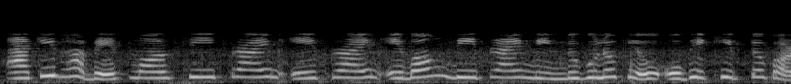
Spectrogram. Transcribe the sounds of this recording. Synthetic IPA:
ɛkibʱabesmɔlsipɾajmepɾajmeboŋbipɾajmbind̪uɡulokeoʔobʱikʰːipt̪okɔɾa

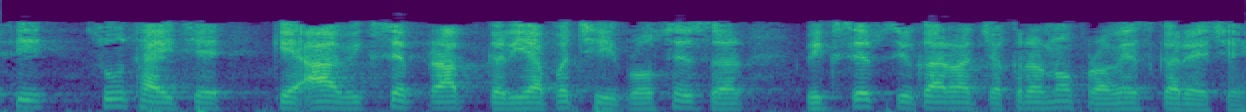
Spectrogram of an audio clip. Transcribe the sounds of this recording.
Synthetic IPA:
t̪ʰiʃũt̪ʰajt͡ʃʰekeʔaʋɪkʃepɾap̚t̪kəɾjapət͡ʃʰipɾosesəɾʋɪkʃepsʋikaɾnãt͡ʃəkɾənopɾəʋeʃkəɾet͡ʃʰe

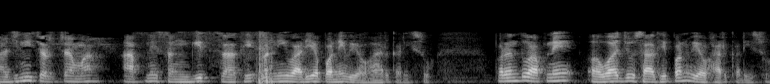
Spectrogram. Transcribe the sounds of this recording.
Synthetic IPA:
ad͡ʒnit͡ʃəɾt͡ʃamãapnesəŋɡit̪sat̪ʰeʔəniʋaɽjəpəneʋjəʋɦaɾkəɾiʃṵ̃ | pəɾənt̪uapneəʋad͡ʒosat̪ʰepəɳʋjəʋɦaɾkəɾiʃũ

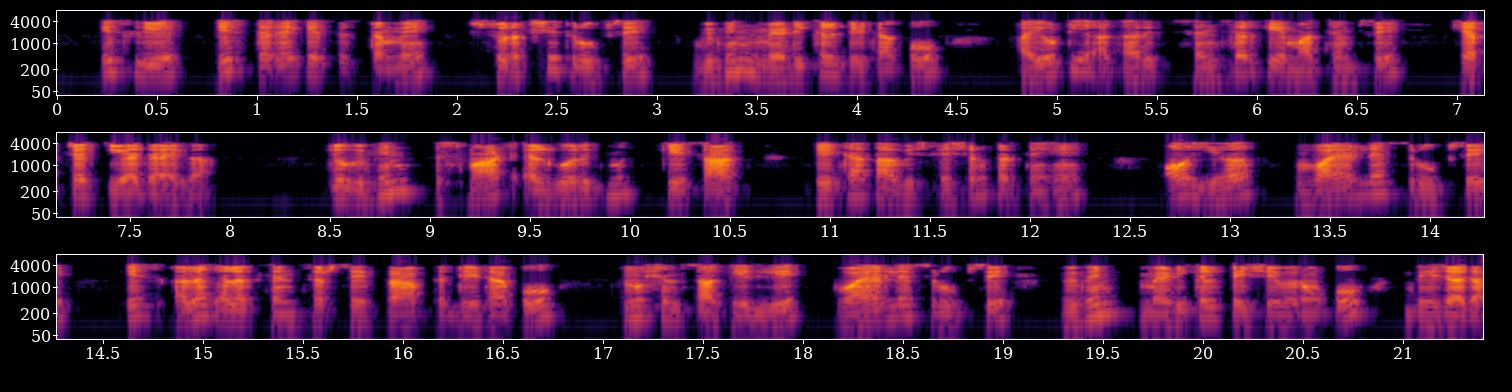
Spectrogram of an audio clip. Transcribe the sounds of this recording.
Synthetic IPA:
ɪslieɪst̪ɐɾəɦkesɪsʈəmːẽ | sʊɾəkʃɪt̪ɾuːpse | ʋɪbʱɪnːmeːɖɪkəlɖeːʈako | aːjoːʈia̰ːd̪ʱaːɾɪt̪sɛ̃ːnsəɾkemaːd̪ʱjəmse | kɛːp̚t͡ʃəɾkijad͡ʒa̰ːḛːɡa̰ː | d͡ʒoːʋɪbʱɪnːsmaːɾʈɛ̰ːlɡoːɾɪzmkesaːt̪ʰ | ɖeːʈakaʋɪsleːʃənkɐɾt̪eɦɛ̃ | ɔːɾjɐɦ | ʋaːjəɾleːsɾuːpse | ɪsɐ̰ləɡɐləɡsɛ̃ːnsəɾsepɾaːp̚t̪ɖeːʈako | ɐnʊʃə̃nsakelieʋaːjəɾleːsɾuːpse | ʋɪbʱɪnmeːɖɪkəlpeːʃeːʋəɾõkobʱeːd͡ʒad͡ʒa̰ː

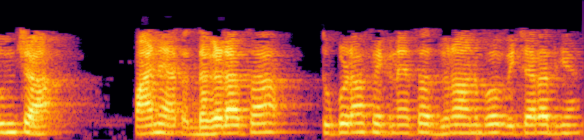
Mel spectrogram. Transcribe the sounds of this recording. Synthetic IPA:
t̪umt͡ɕja | paɳjat̪d̪əɡɽat͡sa | t̪ukɽafekɳjat͡sad͡zunaənubʱəʋːit͡ɕaɾat̪̚ɡʱja

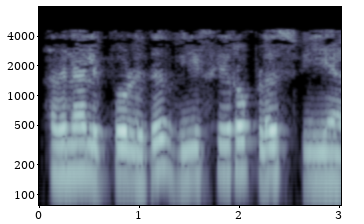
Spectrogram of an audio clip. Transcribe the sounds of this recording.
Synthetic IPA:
ɐðɐnaːlɪpːoːɭɪðɯʋiːsiːɾoːpɭɐsʋiːa

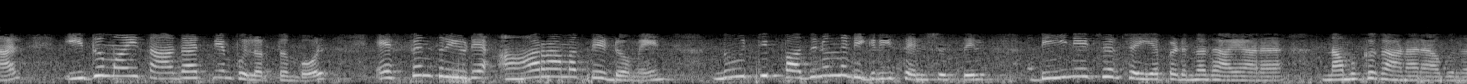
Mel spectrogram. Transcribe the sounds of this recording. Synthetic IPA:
aːl | iðumaːjit̪aːðaːɾnjɐmpulɐrt̪umbo̞ːɭ | e̞fent̪riːjuɽe̞aːraːmɐt̪ːeɖo̞me̞ːn | nuːtːipɐðino̞nːɨɖiɡriːse̞lʂɐsil | ɖiːneːt͡ɕːɐrt͡ɕe̞jːɐpːe̞ɽunːɐðaːjaːɳɨ | nɐmukːɨkaːɳaːnaːɣunːɐ

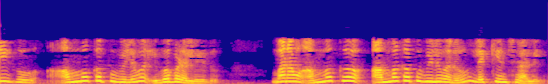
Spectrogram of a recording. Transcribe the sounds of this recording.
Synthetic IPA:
iːkuɐ̰mːɐkɐpːuʋiluʋɐʔiʋɐbɐɽɐle̞ːd̪ṵ | mɐnɐmuɐmːɐɐmːɐkɐpːuʋiluʋɐnule̞kːiɲt͡ʃaːlḭ

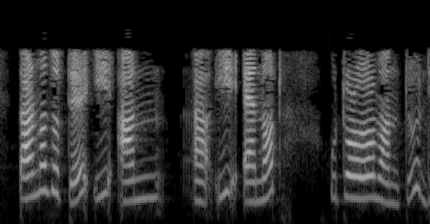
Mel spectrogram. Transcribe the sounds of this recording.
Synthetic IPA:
taɹmazɔtɛʔiʔan | iɛnɔt | xutɔɹɔɹmantʊd

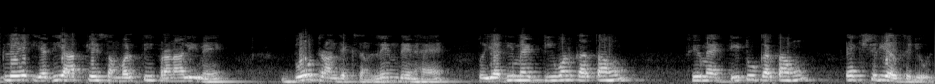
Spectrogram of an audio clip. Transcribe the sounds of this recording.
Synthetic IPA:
ɪsliejɐd̪iaːp̚kesɐ̃mʋəɾt̪ipɾɐɽ̃aːlimẽ | d̪oːʈɾãːnd͡ʒɛːkʃə̰nleːnd̪eːnɦɛ̰̃t̪ojɐd̪ʱimɛ̃ʈiːʋənkɐɾt̪aɦũ | fʰɪɾmɛ̃ʈiːʈuːkɐɾt̪aɦũ | eːkʃɪɾijəlsɪɖijṵːl

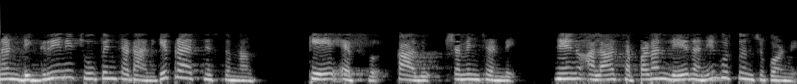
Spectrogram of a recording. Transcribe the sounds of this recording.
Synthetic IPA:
nɐmɖiɡɾiːnit͡ʃuːpiɲt͡ʃɐɽaːnikipɾɐjɐt̪nist̪unːaːmu | keːʔefʰkaːd̪ukʂɐmiɲt͡ʃɐɳɖi | ne̞ːnuʔɐlaːt͡ʃɛpːɐɽɐmleːd̪ɐniɡuɾt̪uɲt͡ʃuko̞ːɳɖi

